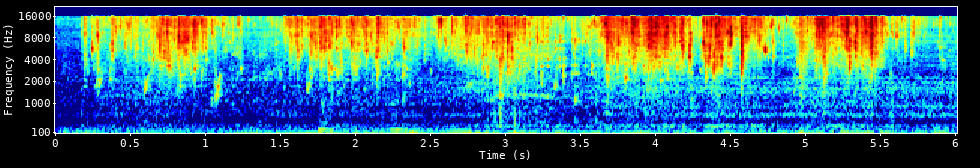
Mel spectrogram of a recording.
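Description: Running tap water rinses freshly cleaned limpets at the sink, with a steady splashing flow and drips throughout, close and moderately loud, no talking.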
